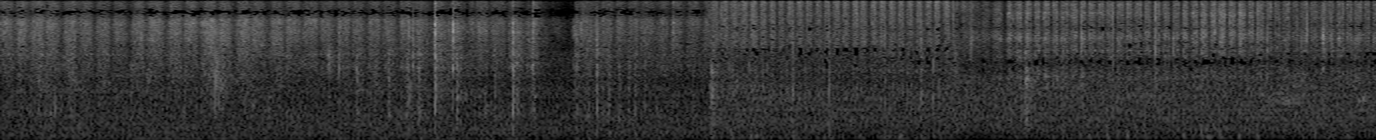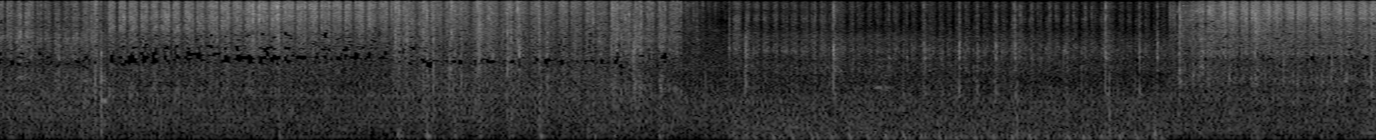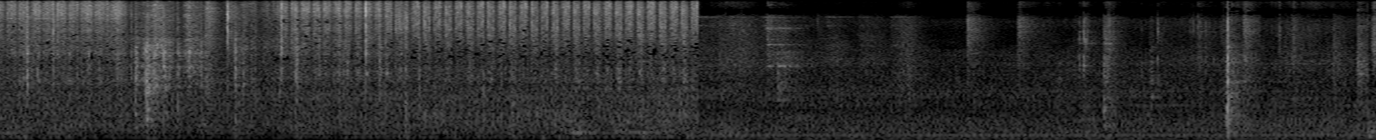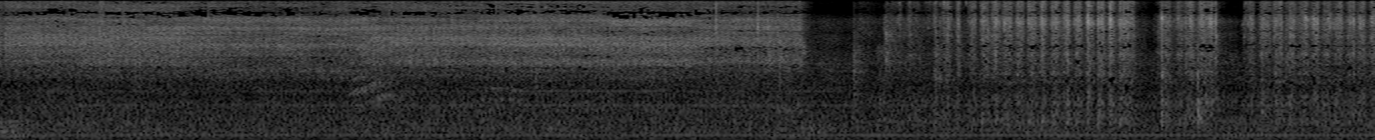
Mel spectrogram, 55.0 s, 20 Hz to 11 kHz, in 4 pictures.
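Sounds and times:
sandpaper scratching plastic: 0.0s - 22.2s, 25.4s - 34.5s, 50.2s - 55.0s.

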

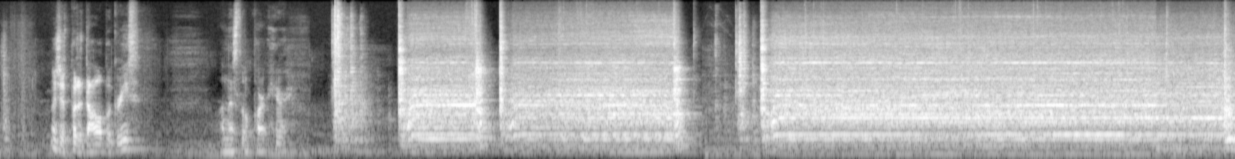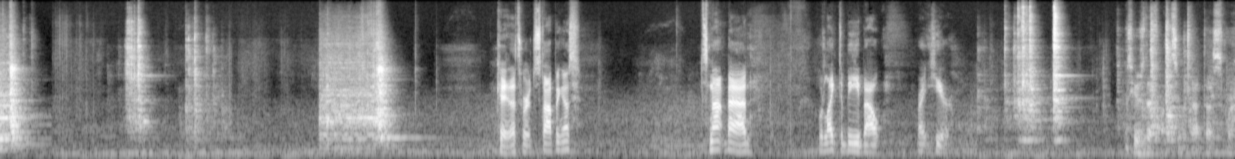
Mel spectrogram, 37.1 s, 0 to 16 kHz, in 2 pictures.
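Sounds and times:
electric winch motor humming: 6.0s - 10.4s, 11.4s - 19.0s, 23.3s - 24.5s.

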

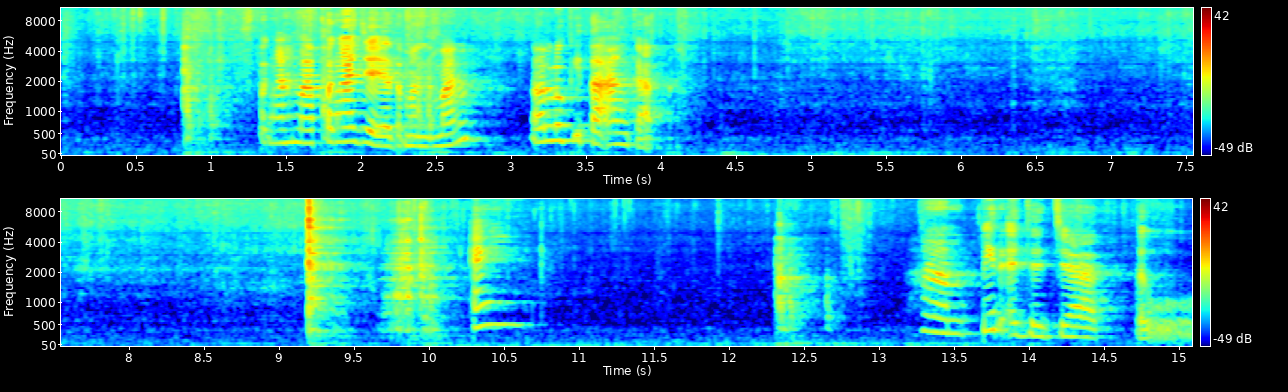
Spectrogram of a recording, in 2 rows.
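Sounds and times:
spatula stirring: 0.0s - 10.4s
eggs sizzling in a pan: 0.0s - 15.0s
scraping and clatter in pan: 0.7s - 2.7s, 5.6s - 10.3s.

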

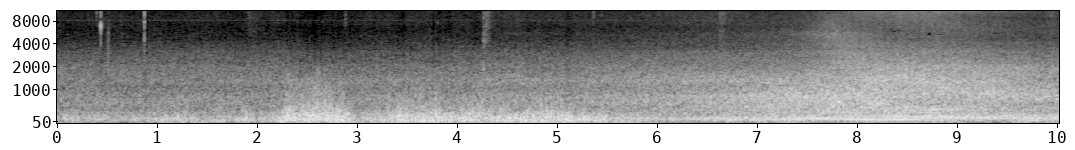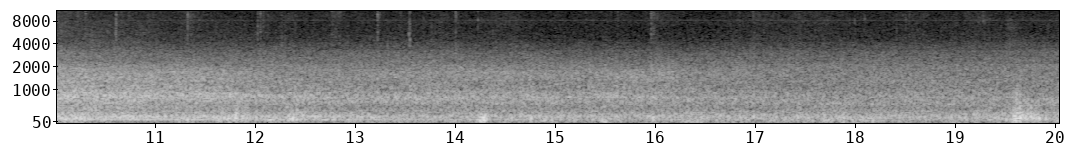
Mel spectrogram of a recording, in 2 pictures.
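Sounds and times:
creek water rushing: 0.0s - 20.0s
vehicle passing: 4.4s - 17.8s.

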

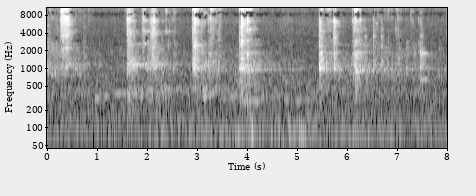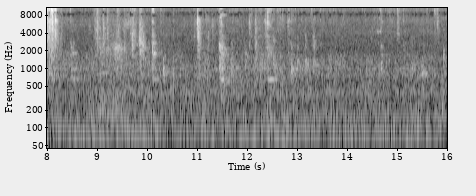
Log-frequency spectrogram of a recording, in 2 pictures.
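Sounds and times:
bird claws clicking on cage bars: 1.5s - 4.7s, 5.3s - 13.8s.

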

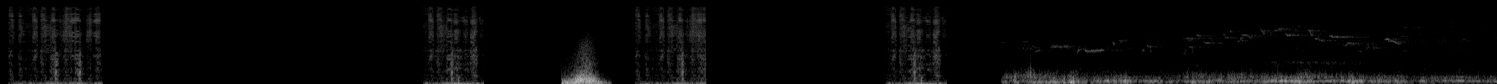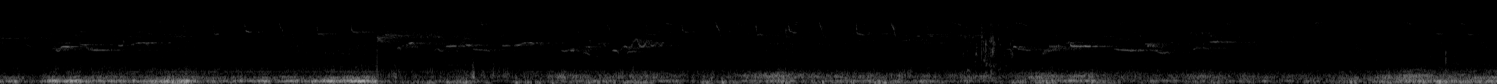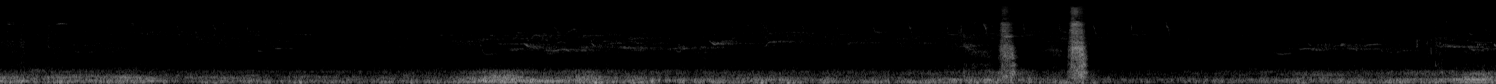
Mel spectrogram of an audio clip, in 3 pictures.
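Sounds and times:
songbirds singing: 10.0s - 44.9s.

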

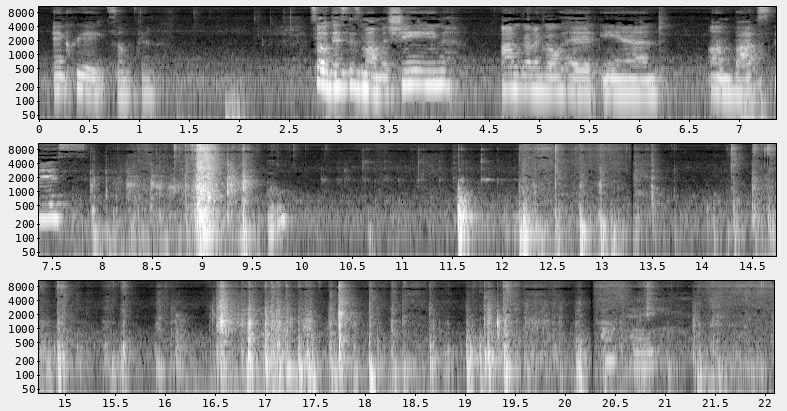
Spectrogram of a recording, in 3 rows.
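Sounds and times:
cardboard packaging rustling: 8.1s - 9.6s.

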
